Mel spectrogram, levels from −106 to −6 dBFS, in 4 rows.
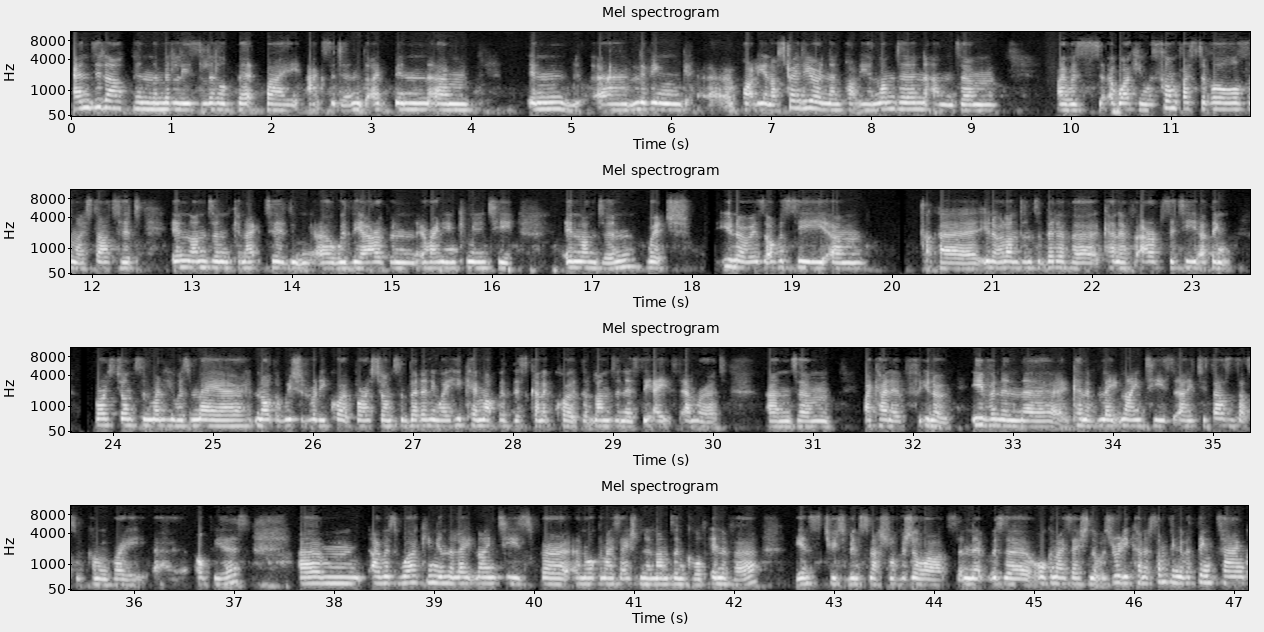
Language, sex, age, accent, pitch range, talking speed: English, female, 30-49, British, 190-235 Hz, 200 wpm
